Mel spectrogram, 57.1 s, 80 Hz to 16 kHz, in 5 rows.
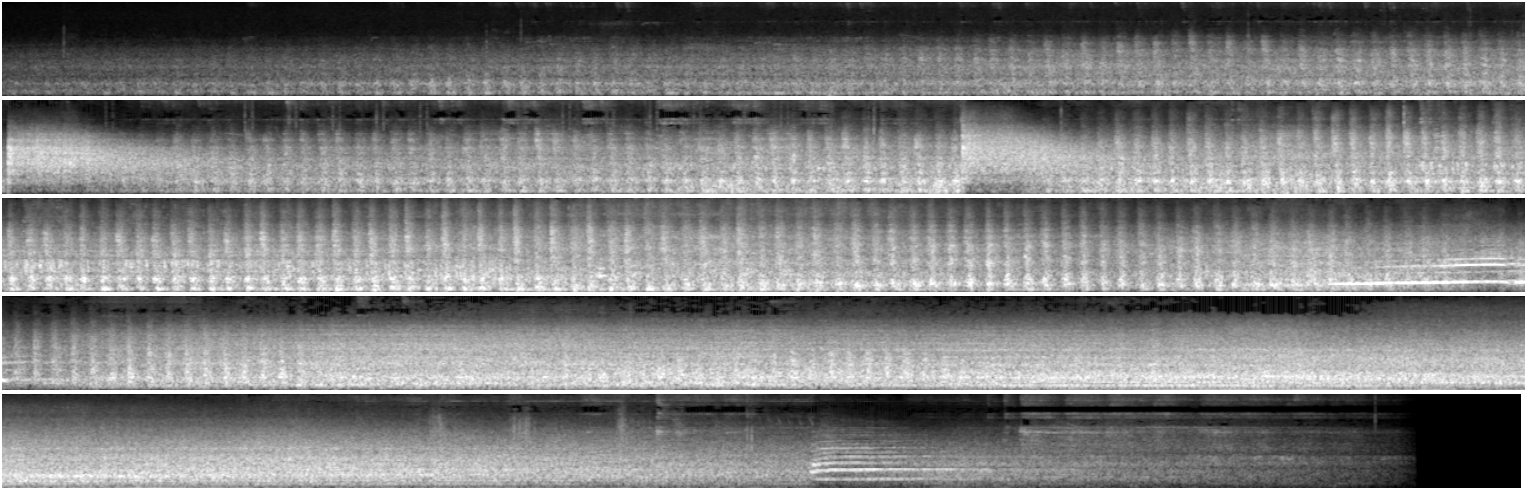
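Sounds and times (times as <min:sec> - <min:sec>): steam train running: 0:00.0 - 0:56.3
train whistle: 0:32.8 - 0:34.6, 0:51.7 - 0:54.9.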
